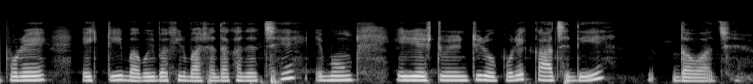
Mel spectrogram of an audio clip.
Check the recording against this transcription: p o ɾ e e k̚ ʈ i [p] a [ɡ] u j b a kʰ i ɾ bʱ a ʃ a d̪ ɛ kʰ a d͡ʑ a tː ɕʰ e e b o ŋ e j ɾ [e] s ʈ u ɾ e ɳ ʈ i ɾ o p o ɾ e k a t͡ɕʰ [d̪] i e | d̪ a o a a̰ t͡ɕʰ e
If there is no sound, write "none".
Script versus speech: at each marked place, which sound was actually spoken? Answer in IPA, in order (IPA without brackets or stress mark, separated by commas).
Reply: b, b, e, d̪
